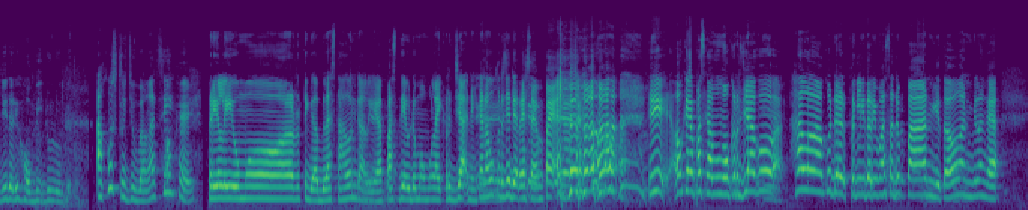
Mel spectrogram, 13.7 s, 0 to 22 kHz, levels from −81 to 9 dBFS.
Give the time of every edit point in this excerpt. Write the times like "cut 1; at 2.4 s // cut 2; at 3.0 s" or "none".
cut 1; at 2.6 s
